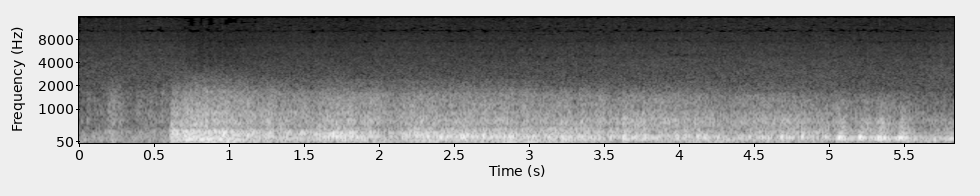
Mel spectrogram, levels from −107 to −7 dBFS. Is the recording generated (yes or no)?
no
